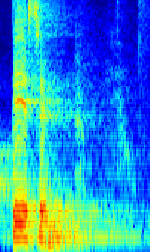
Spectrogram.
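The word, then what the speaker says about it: patient: तरह से आगे है पी ए टी आई ई एन टी टी के तुरंत बाद टी के तुरंत बाद आई ई आया है तो इसलिए टी का सही उच्चारण हो जाएगा तालब दवाला सा और इस शब्द का सही उच्चारण हो जाएगा पेसेंट उसी तरह से आगे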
